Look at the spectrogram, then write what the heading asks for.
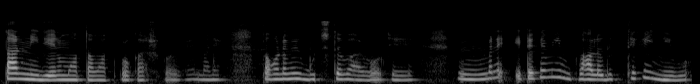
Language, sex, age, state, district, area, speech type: Bengali, female, 18-30, West Bengal, Darjeeling, urban, spontaneous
